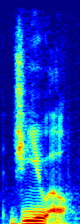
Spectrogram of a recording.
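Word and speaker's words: guó: So, there's a system for instance called GR, which stands for Guoyu Romatzyh. And you would say have first tone in Chinese for guo, guo, g u o. Then guo, second tone, should be country, like guoyu, country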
